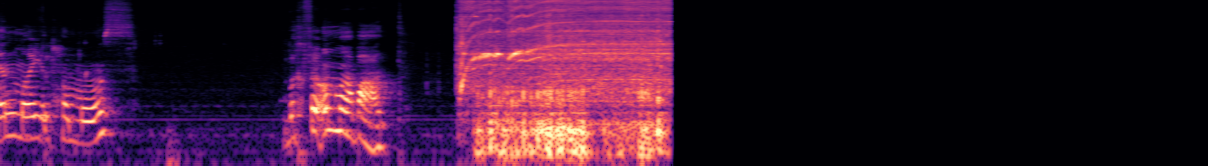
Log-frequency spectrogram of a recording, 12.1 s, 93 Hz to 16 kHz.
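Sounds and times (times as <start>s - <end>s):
electric hand mixer whirring: 4.6s - 6.8s.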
